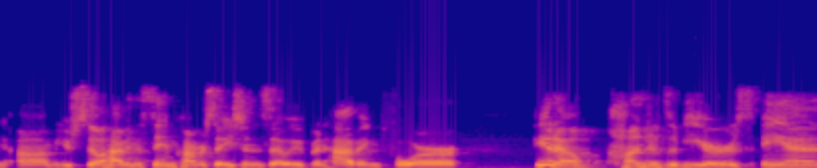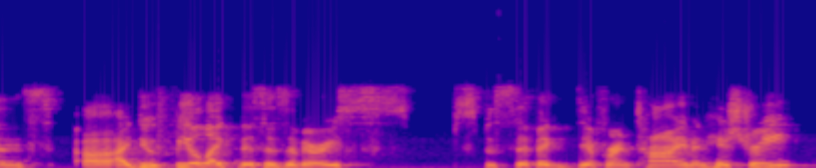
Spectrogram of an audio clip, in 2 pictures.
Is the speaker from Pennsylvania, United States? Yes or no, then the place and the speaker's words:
yes; Pittsburgh, Pennsylvania, United States; I too am a bar hopper because I'm from Pittsburgh, Pennsylvania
